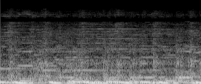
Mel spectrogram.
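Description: Loud amplified band music with a heavy, evenly pulsing bass beat, played through large truck-mounted speaker stacks.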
